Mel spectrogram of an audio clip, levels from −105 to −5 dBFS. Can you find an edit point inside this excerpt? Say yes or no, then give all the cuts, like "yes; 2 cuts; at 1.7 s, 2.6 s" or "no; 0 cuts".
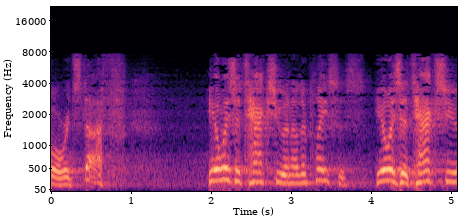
yes; 1 cut; at 4.0 s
